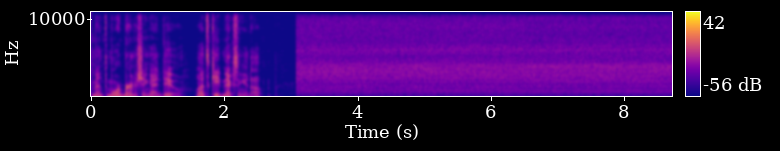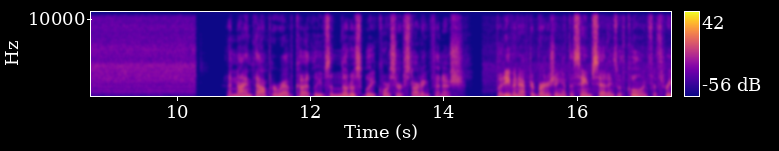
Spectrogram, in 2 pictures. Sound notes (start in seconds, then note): 3.0 machine humming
